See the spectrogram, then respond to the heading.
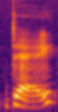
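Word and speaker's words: day (δέ): But there is a term there, and we would spell it phonetically, D-E, day.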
